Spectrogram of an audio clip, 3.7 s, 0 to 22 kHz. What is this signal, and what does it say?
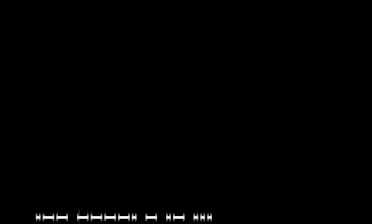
Morse code, heard as a keyed tone, about 36 wpm, 700 Hz. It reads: W9TAS
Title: USA Call Signs - 5 Characters - 35wpm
